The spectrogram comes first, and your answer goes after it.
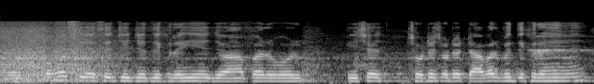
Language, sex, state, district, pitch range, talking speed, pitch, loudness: Hindi, male, Rajasthan, Barmer, 155-165 Hz, 190 wpm, 160 Hz, -15 LUFS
